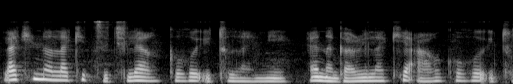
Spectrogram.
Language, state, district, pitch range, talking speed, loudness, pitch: Sumi, Nagaland, Dimapur, 145-180 Hz, 140 wpm, -17 LUFS, 165 Hz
